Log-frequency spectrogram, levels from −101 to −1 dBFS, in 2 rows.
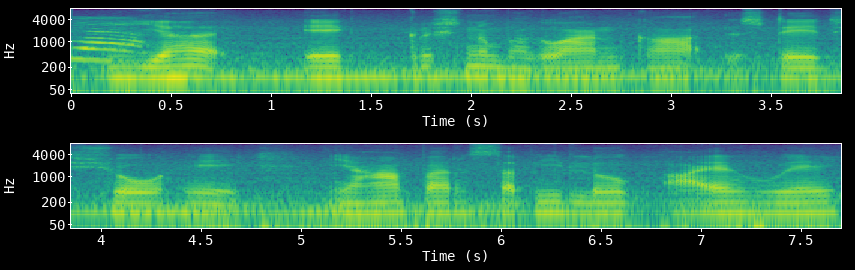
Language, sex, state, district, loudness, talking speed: Hindi, female, Madhya Pradesh, Dhar, -19 LUFS, 110 wpm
